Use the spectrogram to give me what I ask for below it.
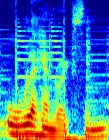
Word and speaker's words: Ole Henriksen: my name gets pronounced in the most crazy ways but my name is actually a henriksson and I'm the founder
